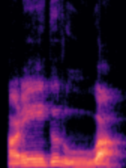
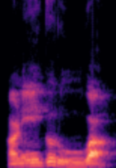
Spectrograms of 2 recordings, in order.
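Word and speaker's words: अणेगरूवा: अणेगरुवा, रा में बड़े ऊ की मात्रा, अणेगरुवा।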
